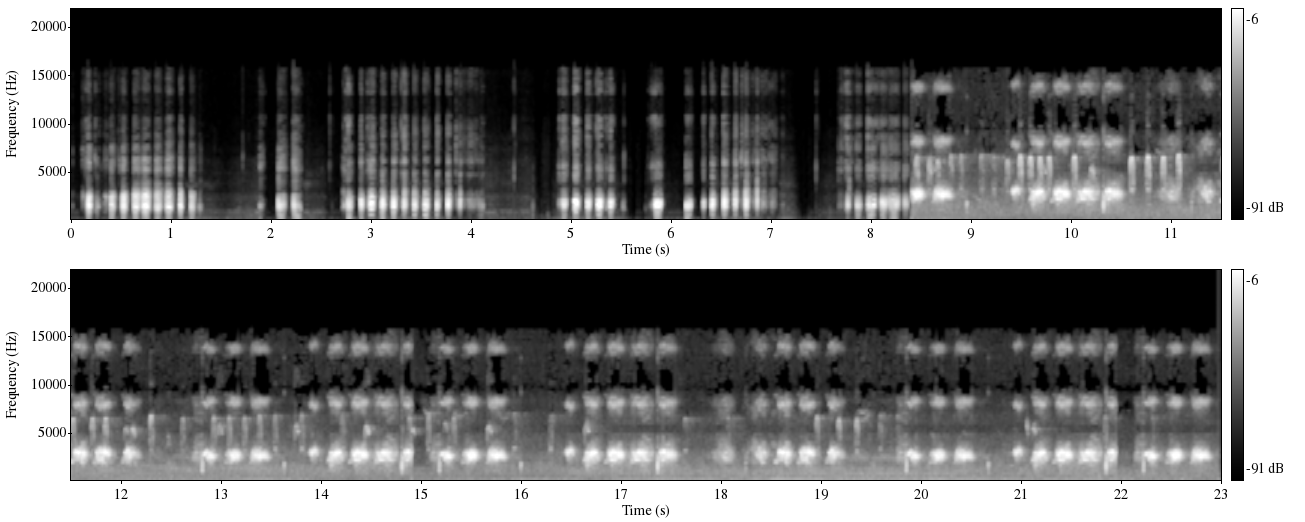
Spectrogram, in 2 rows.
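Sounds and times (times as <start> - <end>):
dolphin clicks and squeaks: 0.0 - 4.2, 4.9 - 7.1, 14.8 - 16.1, 21.4 - 23.0
woodpecker calling: 6.3 - 7.1, 7.8 - 23.0.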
